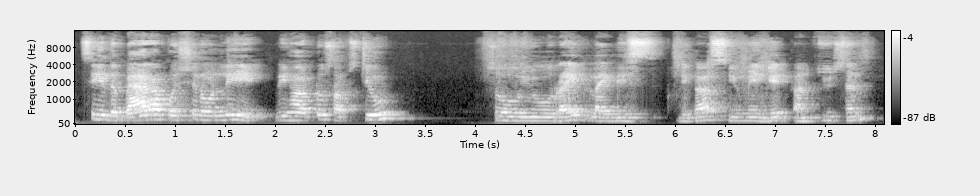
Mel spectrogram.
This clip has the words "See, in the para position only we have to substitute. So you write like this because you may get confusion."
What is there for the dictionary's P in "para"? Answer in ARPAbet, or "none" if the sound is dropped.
B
